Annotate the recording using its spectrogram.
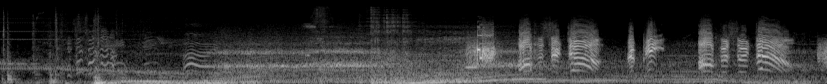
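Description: A car engine starts and revs loudly.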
